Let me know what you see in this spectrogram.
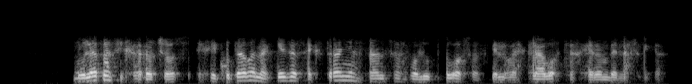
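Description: AMR narrowband mobile codec damage runs throughout: speech is confined to roughly 300 Hz to 3.4 kHz, with buzzy, synthetic pulse-modelled voicing that points to a low bitrate near 5.9 kbps.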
